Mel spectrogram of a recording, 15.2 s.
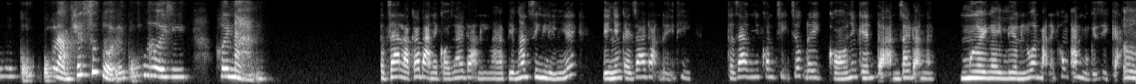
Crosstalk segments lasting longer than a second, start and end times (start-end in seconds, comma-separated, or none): none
